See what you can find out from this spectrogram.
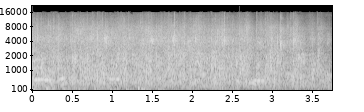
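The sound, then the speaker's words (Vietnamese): Audience clapping hands at a temple gathering: loud, dense applause that runs steadily throughout, easing slightly near the end, with a few voices mixed in. “Vỗ tay đi.”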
